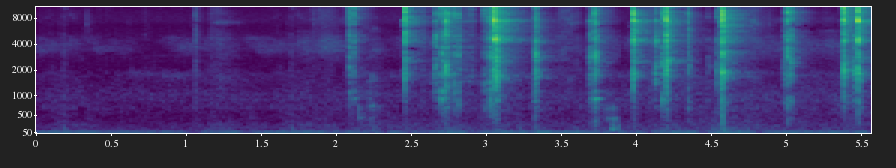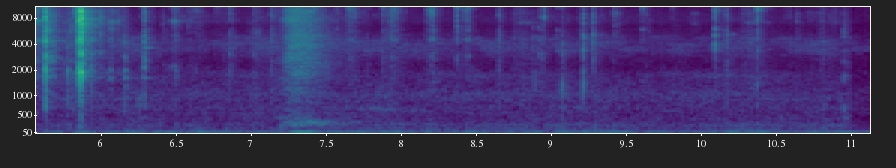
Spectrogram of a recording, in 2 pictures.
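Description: Sharp metallic clicks from a spanner working the nut on the flange of a washing-machine heating element: about a dozen irregular clicks over some four seconds, then a brief handling noise.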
